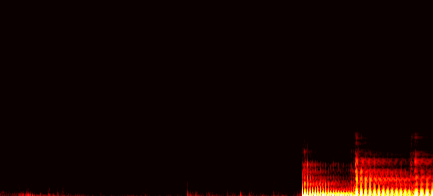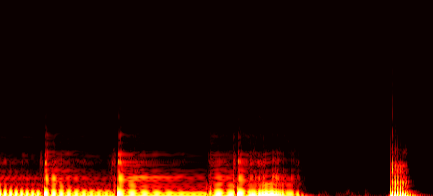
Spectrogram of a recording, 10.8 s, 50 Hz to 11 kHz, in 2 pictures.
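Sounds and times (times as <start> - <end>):
rock and roll piano bass line: 3.8 - 9.2, 10.3 - 10.6.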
